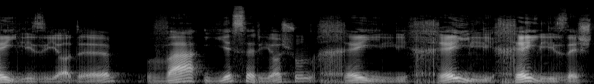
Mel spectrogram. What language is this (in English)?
Persian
